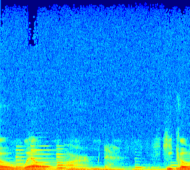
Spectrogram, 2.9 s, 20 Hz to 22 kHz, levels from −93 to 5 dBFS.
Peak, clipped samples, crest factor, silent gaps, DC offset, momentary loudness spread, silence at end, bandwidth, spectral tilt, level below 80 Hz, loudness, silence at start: -2 dBFS; under 0.1%; 16 dB; none; under 0.1%; 16 LU; 0 s; over 20 kHz; -8 dB/octave; -34 dBFS; -19 LUFS; 0 s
